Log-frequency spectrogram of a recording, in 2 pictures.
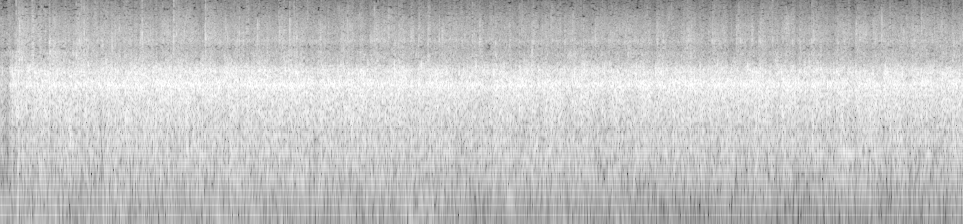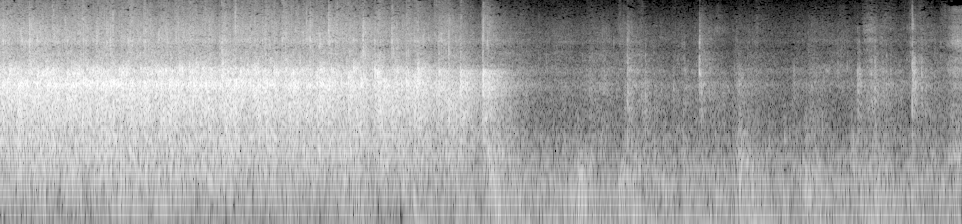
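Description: Loud, sustained audience applause, a dense wash of clapping that holds steady for about fourteen seconds, then fades quickly to a few scattered claps.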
